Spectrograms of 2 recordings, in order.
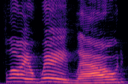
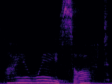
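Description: First: High, booming call; loud. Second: Hushed, gentle call; soft. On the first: Teacher sending the bird named Loud away, loudly. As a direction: shout it out big. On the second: Teacher sending the bird named Soft away, softly. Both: Shown as a demonstration.

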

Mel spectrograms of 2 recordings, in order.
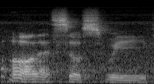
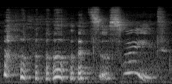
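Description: First: Low, slow, soft aww; sympathetic aww. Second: High, slow sing-song coo. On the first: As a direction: melt into a tender, drawn-out aww. Mother melting at baby's love. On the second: Mother cooing at baby. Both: Real, not acted.

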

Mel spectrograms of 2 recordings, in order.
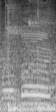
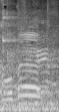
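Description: First: Loud high call repeated; shouting orders over battle. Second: Loud high call to fall back; shouting orders over battle. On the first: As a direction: yell it again across the court. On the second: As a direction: bark it across the court. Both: Real, not acted. Parent shouting at basketball game.

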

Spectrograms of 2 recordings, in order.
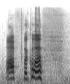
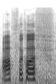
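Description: First: "cliff" stretched slowly and loud; slow emphatic "Off the cliff". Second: Loud. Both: Real, not acted.

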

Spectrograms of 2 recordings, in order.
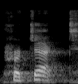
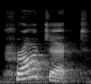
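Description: First: "project" with weight on the second syllable, pro-JECT; stress on JECT. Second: "project" higher on the first syllable, PRO-ject; stress on PRO. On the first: Teacher contrasting verb with noun, "project" stressed on JECT. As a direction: hold back PRO, land on JECT in "project". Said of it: "คำนี้ทำหน้าที่เป็น verb". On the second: Teacher contrasting noun with verb, "project" stressed on PRO. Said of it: "อันนี้เป็นคำนาม". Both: Shown as a demonstration.

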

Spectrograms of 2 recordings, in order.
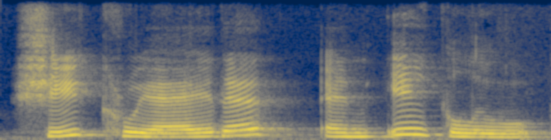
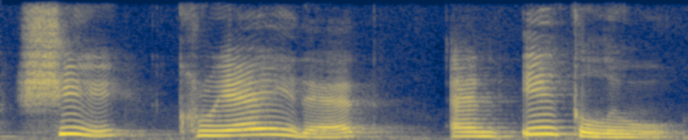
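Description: First: She created an igloo dragged out even slower, every word clear; very slow repeat. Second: She created an igloo read very slowly, word by word; slow example reading. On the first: Teacher repeating the example sentence for students, very slow. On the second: Teacher reading the first example slowly to students. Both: Shown as a demonstration. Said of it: "مثال اول رو ببینیم".

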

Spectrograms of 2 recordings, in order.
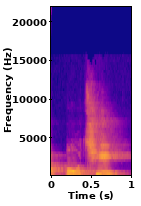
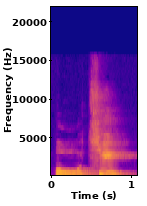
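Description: First: "pu chỉ" with both syllables falling; slow "pu chỉ", two falling tones; unchanged wrong tone. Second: "Pú chỉ": rising pú, falling chỉ; changed tone of pu. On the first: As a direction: drop "pu" and drop "chỉ". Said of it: "thì mình sẽ không đọc là pu chỉ". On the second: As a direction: lift "Pú", then drop "chỉ". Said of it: "mà mình đọc là gì". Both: Shown as a demonstration.

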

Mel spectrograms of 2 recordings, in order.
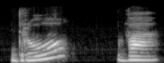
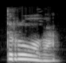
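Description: First: "Дрова" in two drawn-out syllables with a gap; split into syllables. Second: Said in the usual way. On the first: Shown as a demonstration. Teacher dividing a word into syllables, syllable by syllable. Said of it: "ділимо слово дрова на склади". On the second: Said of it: "поділити ці слова на склади".

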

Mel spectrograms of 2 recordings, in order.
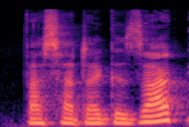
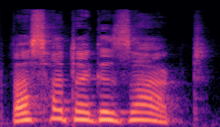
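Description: First: Said in the usual way. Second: High, urgent asking; insistent question. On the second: A narrator's reading. Friend asking what the lover said, insistent. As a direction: press the question with raised pitch. Sonja repeats her question, pressing.

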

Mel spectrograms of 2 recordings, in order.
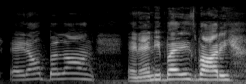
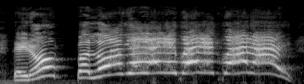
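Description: First: Said in the usual way. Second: Real shout. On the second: Real, not acted. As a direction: shout it out as a protest. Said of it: "This yelling and screaming".

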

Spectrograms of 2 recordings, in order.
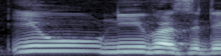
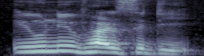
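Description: First: ইউনিভার্সিটি slowed, with a long opening "yuu"; ইউনিভার্সিটি said slowly to show its opening y-sound; drawn-out first sound. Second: Said in the usual way. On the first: Shown as a demonstration. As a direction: stretch the "you" that starts ইউনিভার্সিটি. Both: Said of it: "যেগুলো ভাওয়েলের উচ্চারণ কিন্তু কনসোনেন্টের মতো".

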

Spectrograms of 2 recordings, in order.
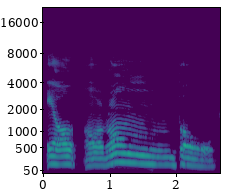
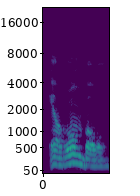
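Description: First: "El rombo" very slowly, each vowel held long; drawn out. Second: Said in the usual way. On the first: Shown as a demonstration. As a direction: stretch "El rombo" out for the class. Teacher models a new word.

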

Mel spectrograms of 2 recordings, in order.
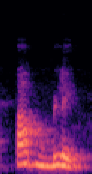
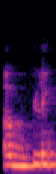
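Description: First: public with a clear opening P; stress on P. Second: oblique, the opening P dropped; wrong pronunciation. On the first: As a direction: stress the first syllable of public. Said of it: "പി ആണ് ഇവിടെ stressed". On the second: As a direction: say oblique with a bare vowel at the start. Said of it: "എന്നല്ലല്ലോ പറയുന്നത്". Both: Shown as a demonstration.

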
